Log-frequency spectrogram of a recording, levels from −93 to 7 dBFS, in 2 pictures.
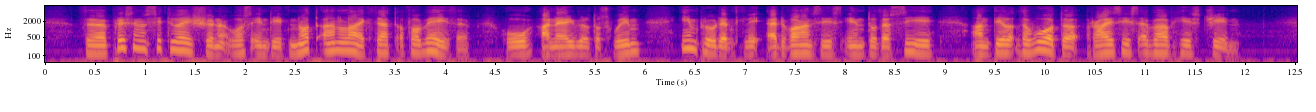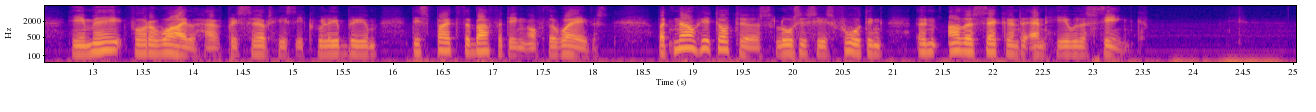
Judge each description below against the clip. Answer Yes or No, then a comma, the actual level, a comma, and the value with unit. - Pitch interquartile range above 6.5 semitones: No, average, 3.8 semitones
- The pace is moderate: No, slow, 130 wpm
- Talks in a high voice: No, low, 125 Hz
